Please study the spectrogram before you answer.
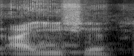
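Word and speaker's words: Ayesha: I think I always said Aisha, but I think it's Aisha Curry.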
